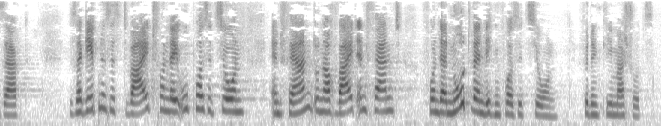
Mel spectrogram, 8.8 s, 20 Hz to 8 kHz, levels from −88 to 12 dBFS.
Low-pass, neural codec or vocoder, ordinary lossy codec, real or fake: none; none; none; real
